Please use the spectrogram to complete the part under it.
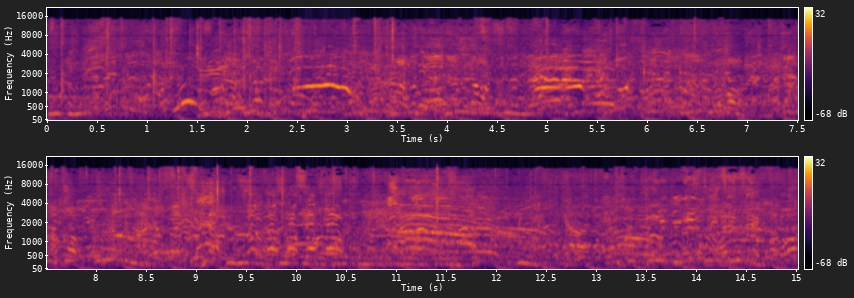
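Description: A crowd of young men and women chatter and shout outdoors close by.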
